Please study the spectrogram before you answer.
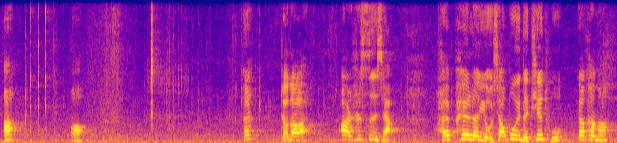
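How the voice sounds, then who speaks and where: A woman playing a feisty, impatient internet cafe boss in an audio drama, blunt and expressive. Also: high-pitched, a little slow, pauses often, a little hiss or hum. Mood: curious. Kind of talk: Chinese audio drama acting.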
